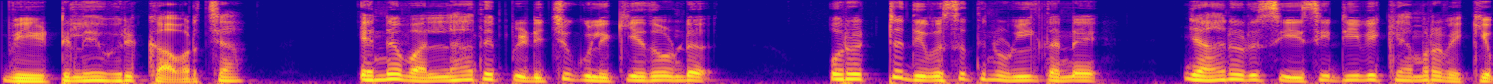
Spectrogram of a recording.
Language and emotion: Malayalam, fearful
